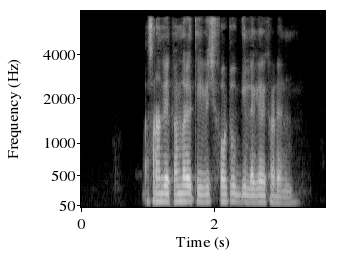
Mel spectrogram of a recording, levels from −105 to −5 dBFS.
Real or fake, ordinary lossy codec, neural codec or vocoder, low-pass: fake; MP3, 64 kbps; codec, 44.1 kHz, 2.6 kbps, SNAC; 7.2 kHz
